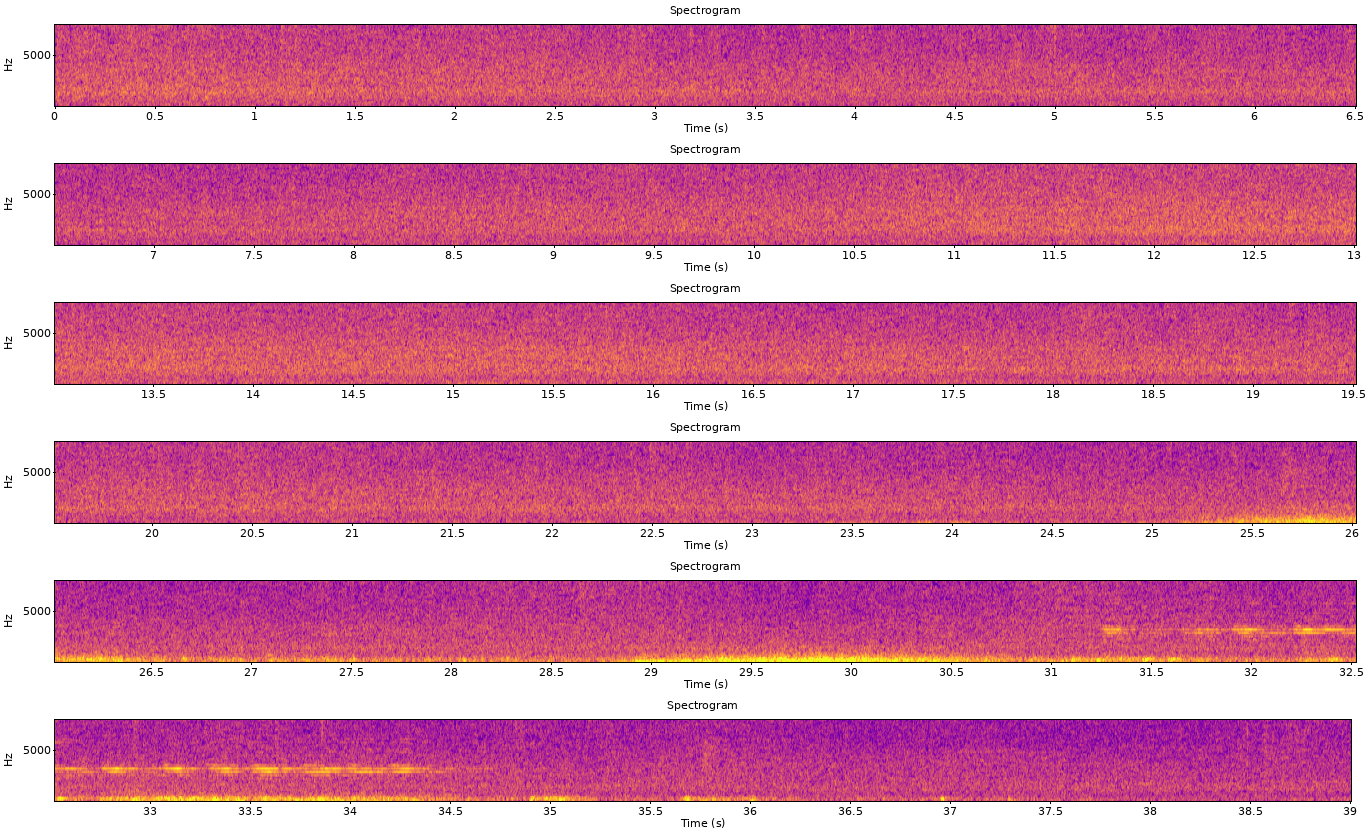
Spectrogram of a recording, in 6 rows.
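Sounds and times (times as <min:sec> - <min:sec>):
heavy rain: 0:00.0 - 0:39.0
thunder rumble: 0:25.1 - 0:37.6.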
